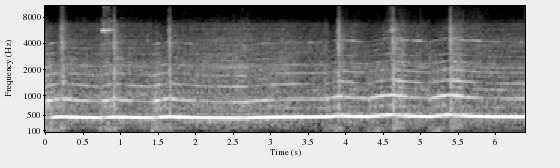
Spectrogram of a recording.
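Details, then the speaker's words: Rowenta 1700 W vacuum cleaner brought in for loud humming, after cleaning and awaiting a new internal filter: steady clean mid-pitched motor drone with a few handling clicks; good suction, running normally. "Сами видите, тянет хорошо."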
